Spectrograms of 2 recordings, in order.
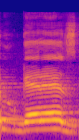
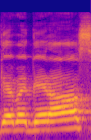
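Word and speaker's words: garage: he will go टू ए गैरेज, गैराज या गैरेज दोनों उच्चारण इसके, वह जो एक जो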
